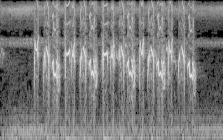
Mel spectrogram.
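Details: Lure call of a sooty-headed bulbul used in trapping: one continuous run of about fifteen fast, looping chirped notes lasting over two seconds, with steady high tones before and after.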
